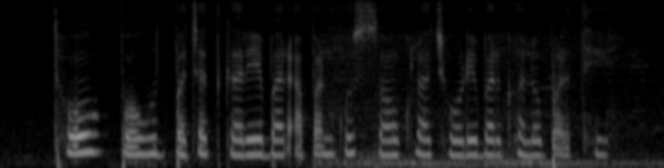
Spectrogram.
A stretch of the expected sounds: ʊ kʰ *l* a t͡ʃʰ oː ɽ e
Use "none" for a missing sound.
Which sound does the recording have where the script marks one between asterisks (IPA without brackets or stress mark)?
l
